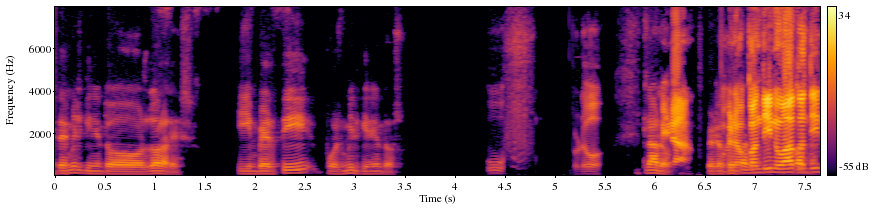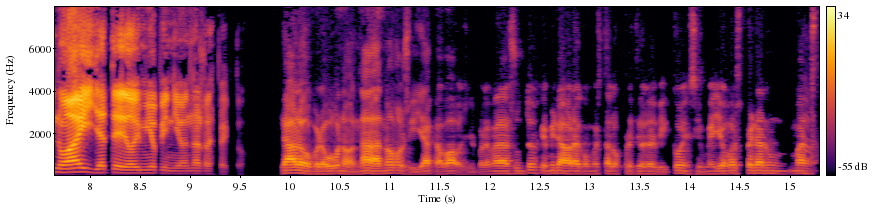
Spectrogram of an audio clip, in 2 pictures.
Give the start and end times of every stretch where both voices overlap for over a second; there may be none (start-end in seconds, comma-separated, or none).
6.0-7.6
